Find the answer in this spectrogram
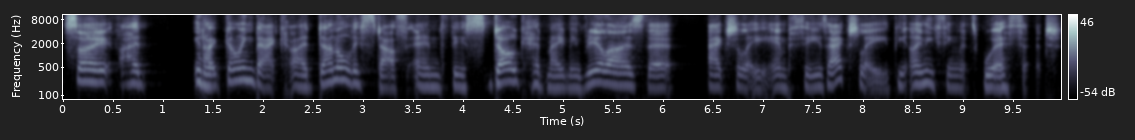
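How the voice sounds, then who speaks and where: A woman speaks with an Australian accent at a fairly slow pace. Her voice is fairly low in pitch, with ordinary pitch variation. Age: 40s. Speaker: camera operator and cinematographer. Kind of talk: casual chat.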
